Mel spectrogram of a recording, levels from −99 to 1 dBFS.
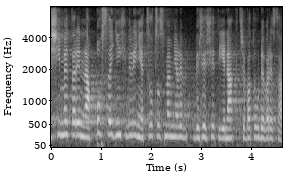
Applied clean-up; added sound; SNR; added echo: none; none; none; none.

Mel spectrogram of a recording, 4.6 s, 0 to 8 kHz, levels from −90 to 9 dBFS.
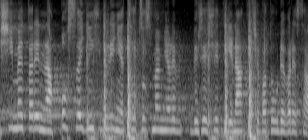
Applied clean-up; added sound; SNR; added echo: none; Run; 1 dB; none.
